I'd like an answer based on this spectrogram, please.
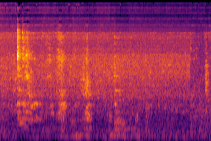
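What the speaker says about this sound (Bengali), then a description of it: "তেল গরম হয়ে গেছে, দিয়ে দেবো চিংড়ি মাছ। চিংড়ি মাছটা ভাজা নেব।" Six or seven prawns fry in hot oil in a pan, giving a continuous soft sizzle with occasional stirring scrapes and spatters, close and moderately quiet.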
